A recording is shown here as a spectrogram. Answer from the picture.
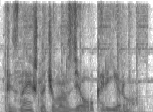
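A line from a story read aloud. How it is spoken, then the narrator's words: Sighing. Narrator (Russian): Маруся вздохнула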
